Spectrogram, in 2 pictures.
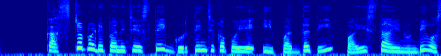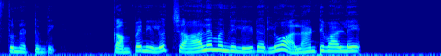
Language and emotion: Telugu, disgusted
